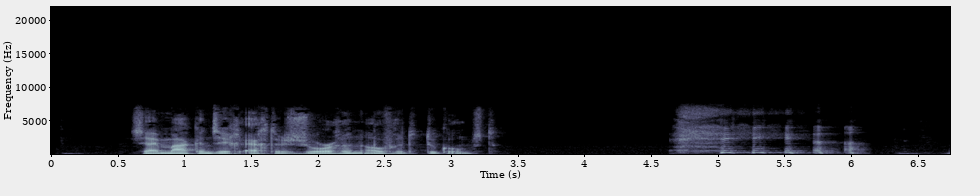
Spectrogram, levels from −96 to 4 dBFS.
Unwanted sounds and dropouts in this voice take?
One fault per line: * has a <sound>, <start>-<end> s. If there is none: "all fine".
* has a laugh, 4.6-6.2 s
